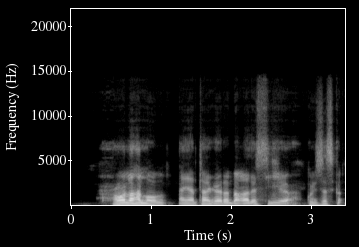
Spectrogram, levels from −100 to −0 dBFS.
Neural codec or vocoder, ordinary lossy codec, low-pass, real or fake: codec, 32 kHz, 1.9 kbps, SNAC; none; 14.4 kHz; fake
